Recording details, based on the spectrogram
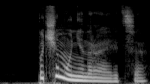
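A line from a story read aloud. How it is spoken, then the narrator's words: Calm question. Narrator (Russian): спокойно спросила Елисавета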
